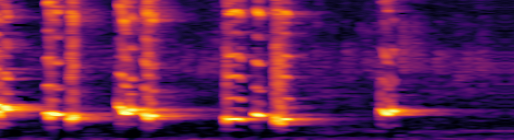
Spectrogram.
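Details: Sooty-headed bulbul singing loudly: paired and tripled downslurred whistles in quick succession, ending in a single drawn-out falling note.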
